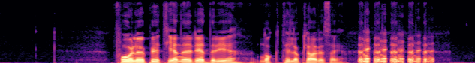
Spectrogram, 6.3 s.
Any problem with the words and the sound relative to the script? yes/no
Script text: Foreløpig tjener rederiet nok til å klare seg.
yes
